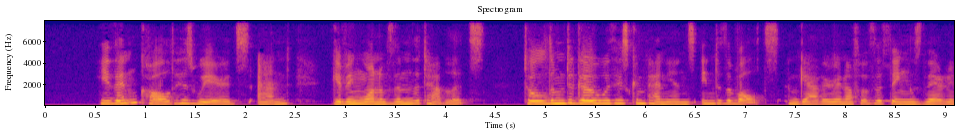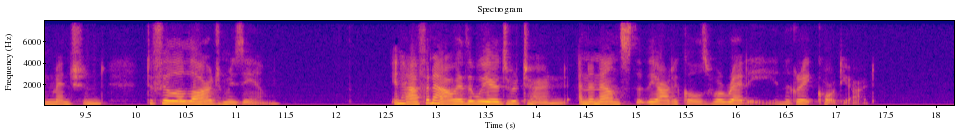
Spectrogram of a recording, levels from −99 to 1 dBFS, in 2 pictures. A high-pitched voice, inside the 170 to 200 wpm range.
Yes: high, 210 Hz; average, 180 wpm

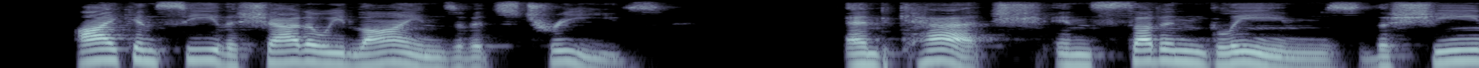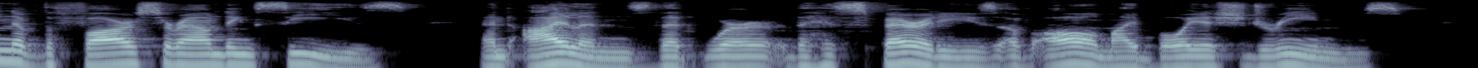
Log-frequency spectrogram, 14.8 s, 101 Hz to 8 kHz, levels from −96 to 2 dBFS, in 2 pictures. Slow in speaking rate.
Yes: slow, 130 wpm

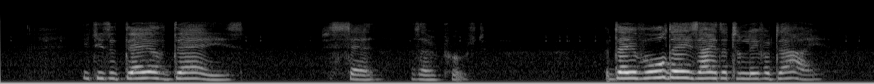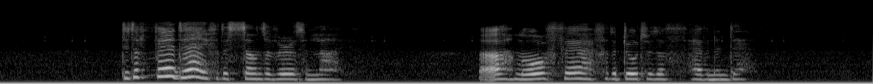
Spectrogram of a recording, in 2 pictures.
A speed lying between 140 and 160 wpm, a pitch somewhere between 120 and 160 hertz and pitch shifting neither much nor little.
No: average, 145 wpm; very high, 260 Hz; average, 3.2 semitones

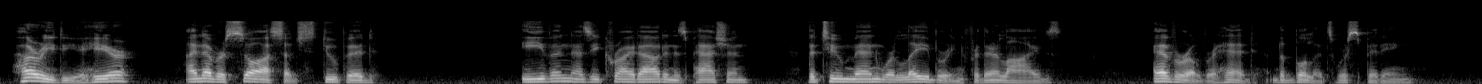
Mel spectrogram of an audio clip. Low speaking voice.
Yes: low, 110 Hz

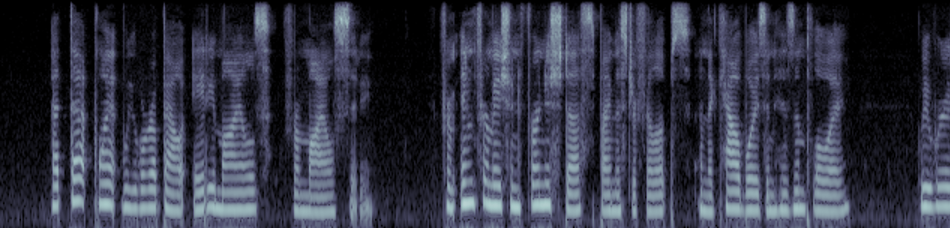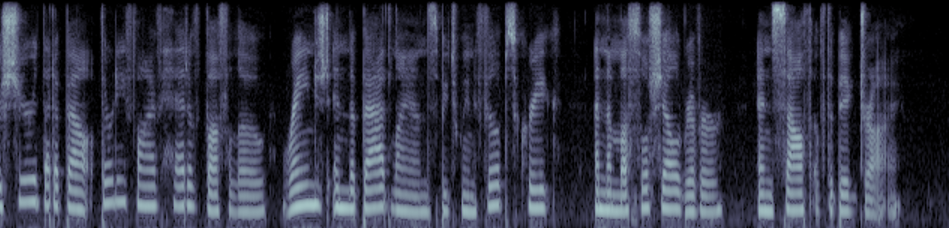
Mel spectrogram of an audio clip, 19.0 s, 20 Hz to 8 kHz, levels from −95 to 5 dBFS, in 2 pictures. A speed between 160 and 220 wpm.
Yes: average, 165 wpm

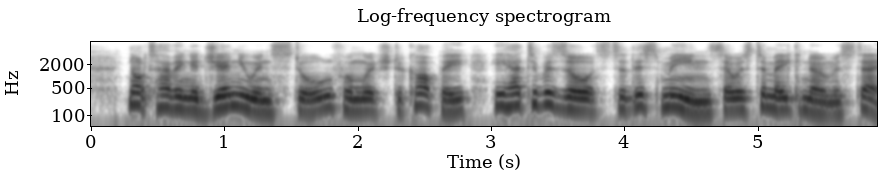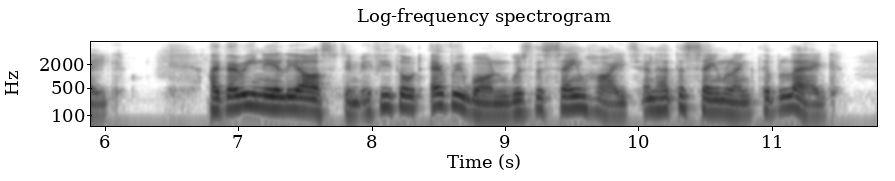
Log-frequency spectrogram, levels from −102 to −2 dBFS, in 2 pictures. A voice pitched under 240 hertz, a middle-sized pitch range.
Yes: medium, 140 Hz; average, 4.8 semitones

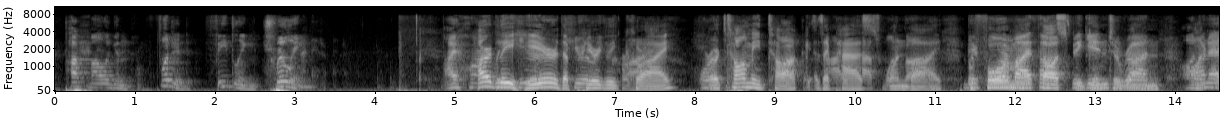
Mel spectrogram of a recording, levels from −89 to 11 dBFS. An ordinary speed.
No: slow, 115 wpm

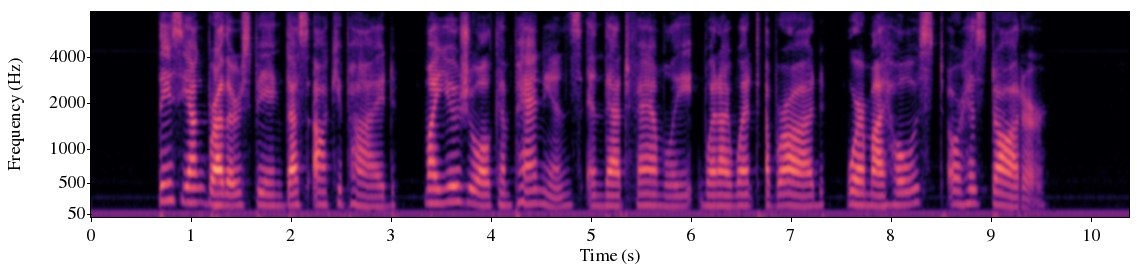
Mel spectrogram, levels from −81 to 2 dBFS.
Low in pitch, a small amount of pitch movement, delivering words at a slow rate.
No: medium, 175 Hz; narrow, 2.3 semitones; slow, 125 wpm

